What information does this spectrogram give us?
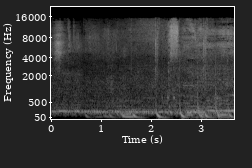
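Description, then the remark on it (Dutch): Race car engines roar steadily on a circuit as cars battle through turns 3 and 4, including a bright green-blue car driven by Van de Ouweland, their pitch climbing and dropping repeatedly as the cars shift gears and pass by, loud throughout with no voices. “Strijd daar in bocht 3-4. Dat gifgroene blauwe autootje, die wordt bestuurd door Van de Ouweland.”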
